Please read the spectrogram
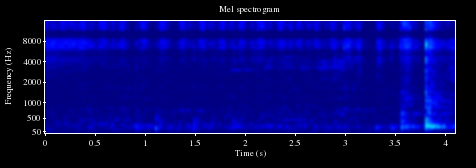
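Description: Eraser rubbing out lines on a drawing, a faint scratchy rubbing, followed near the end by two quick knocks, the second louder.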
